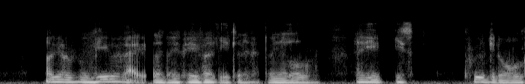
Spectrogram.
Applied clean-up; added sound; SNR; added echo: neural diffusion model UNIVERSE++.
